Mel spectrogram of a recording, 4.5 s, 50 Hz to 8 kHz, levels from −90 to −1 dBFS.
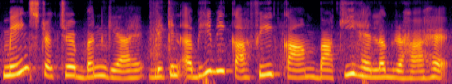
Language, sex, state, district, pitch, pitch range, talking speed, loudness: Hindi, female, Assam, Sonitpur, 240 Hz, 220-285 Hz, 200 wpm, -14 LUFS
